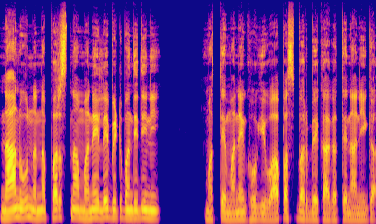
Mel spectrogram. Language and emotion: Kannada, sad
